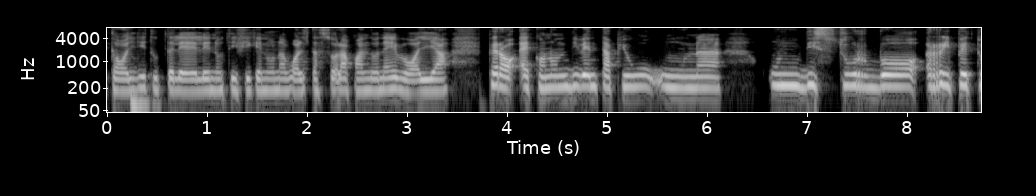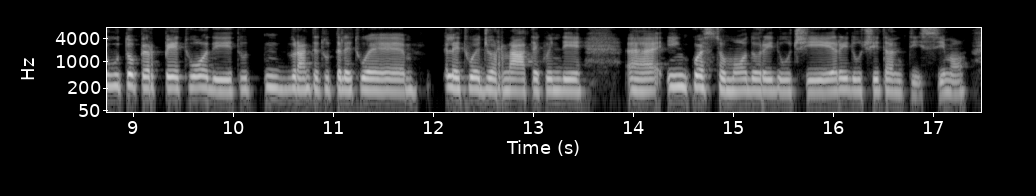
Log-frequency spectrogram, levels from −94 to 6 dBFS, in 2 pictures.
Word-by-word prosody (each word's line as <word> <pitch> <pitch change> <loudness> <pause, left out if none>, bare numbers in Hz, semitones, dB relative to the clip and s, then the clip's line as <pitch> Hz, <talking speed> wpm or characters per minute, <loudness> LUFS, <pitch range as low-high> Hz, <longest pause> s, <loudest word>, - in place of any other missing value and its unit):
togli 175 +2 -2
tutte 185 -1 -4
le 170 -1 +1
le 175 +1 -1
notifiche 180 0 -5
in 175 - -4
1 175 0 -5
volta 175 0 -3
sola 180 - -2
quando 175 0 -3
ne 180 +1 -2
hai 190 - +2
voglia. 170 +1 0 0.4
Però, 225 -6 +6
ecco, 205 -1 +1
non 210 +2 0
diventa 220 -1 +3
più 215 +2 -2
un 205 -2 -1 0.7
un 235 -2 +4
disturbo 220 -1 +2
ripetuto, 230 0 +3
perpetuo 200 0 +1
di 170 -3 +1
tutt 185 +1 -10
m 205 -1 0
durante 185 0 -1
tutte 185 +1 -3
le 175 -1 +2
tue 175 -2 0 0.3
le 200 -3 +4
tue 190 0 +2
giornate, 175 -1 +1
quindi, 175 -1 -1 0.5
uhm, 175 0 0
in 215 0 +1
questo 200 -4 +1
modo 175 +1 -2
riduci 165 -1 -2
riduci 170 -1 -2
tantissimo, 155 -1 -7
180 Hz, 140 wpm, -25 LUFS, 170-210 Hz, 0.7 s, Però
